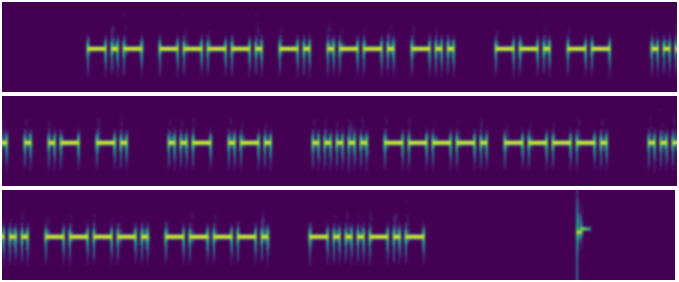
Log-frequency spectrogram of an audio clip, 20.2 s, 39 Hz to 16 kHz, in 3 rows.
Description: Morse code, heard as a keyed tone, about 21 wpm, 700 Hz. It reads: K9NPD GM SEAN UR 599 599 <BK>
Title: SOTA QSO Practice 20wpm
